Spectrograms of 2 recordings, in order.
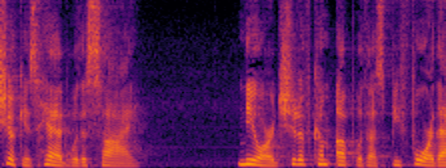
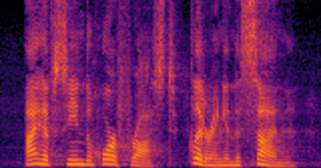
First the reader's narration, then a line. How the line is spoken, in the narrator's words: she answered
